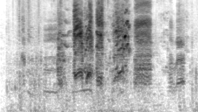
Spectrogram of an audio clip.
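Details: Rainbow and Scaly-breasted Lorikeets at afternoon tea: harsh, broadband screeches in a run of loud bursts of about a quarter second each, with softer chattering at the start and end.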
